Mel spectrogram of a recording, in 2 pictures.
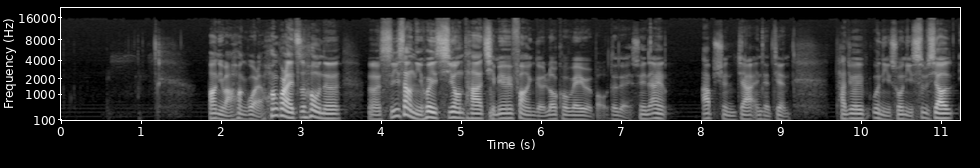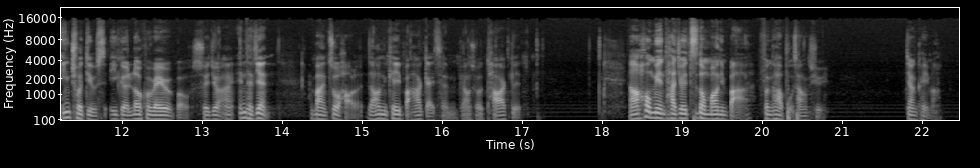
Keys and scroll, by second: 8.9 alt+Return.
